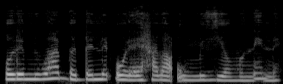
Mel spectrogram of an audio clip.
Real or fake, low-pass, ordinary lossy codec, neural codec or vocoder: fake; none; none; codec, 44.1 kHz, 1.7 kbps, Pupu-Codec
